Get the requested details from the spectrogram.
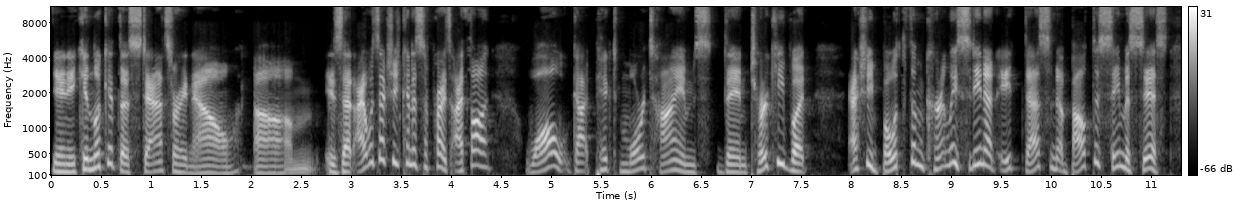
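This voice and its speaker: Bright, excited male esports caster. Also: high voice, normal speed, dry recording. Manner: chatty, enthusiastic, hands off to co-casters. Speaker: esports caster and stream host. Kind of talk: live game commentary.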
